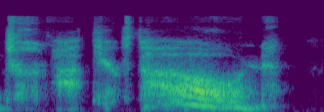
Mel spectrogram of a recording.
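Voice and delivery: hushed, soft, breathy whisper, barely voiced. Retelling what they say when someone's phone is on, whispering. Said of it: "I widely whisper".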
